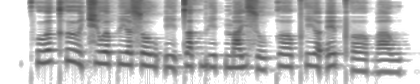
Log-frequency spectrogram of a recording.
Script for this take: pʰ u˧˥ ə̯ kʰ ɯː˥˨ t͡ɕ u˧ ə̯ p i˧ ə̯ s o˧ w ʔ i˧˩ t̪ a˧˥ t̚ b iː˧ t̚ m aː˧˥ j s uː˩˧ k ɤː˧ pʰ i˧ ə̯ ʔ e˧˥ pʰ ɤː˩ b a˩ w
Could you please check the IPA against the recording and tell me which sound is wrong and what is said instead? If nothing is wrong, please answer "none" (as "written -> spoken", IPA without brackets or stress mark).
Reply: aː˧˥ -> a˧˥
